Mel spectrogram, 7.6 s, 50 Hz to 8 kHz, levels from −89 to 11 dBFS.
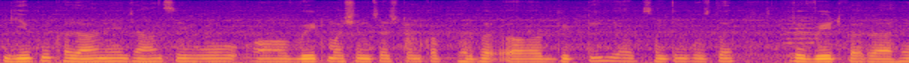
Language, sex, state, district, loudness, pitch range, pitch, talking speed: Hindi, male, Maharashtra, Mumbai Suburban, -18 LUFS, 135-140 Hz, 140 Hz, 205 wpm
